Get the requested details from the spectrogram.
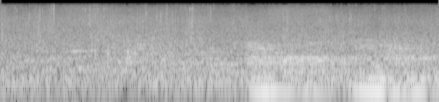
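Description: A man speaks through a loudspeaker.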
